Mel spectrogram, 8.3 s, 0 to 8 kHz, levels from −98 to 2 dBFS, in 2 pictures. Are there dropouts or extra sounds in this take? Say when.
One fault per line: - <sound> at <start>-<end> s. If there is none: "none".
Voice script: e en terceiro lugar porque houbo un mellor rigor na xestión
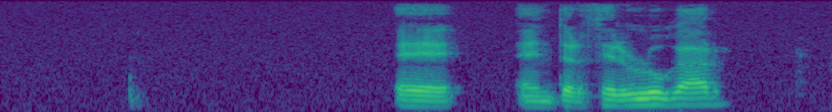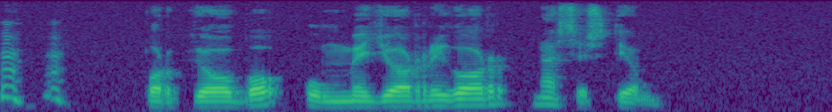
- laugh at 4.0-4.5 s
